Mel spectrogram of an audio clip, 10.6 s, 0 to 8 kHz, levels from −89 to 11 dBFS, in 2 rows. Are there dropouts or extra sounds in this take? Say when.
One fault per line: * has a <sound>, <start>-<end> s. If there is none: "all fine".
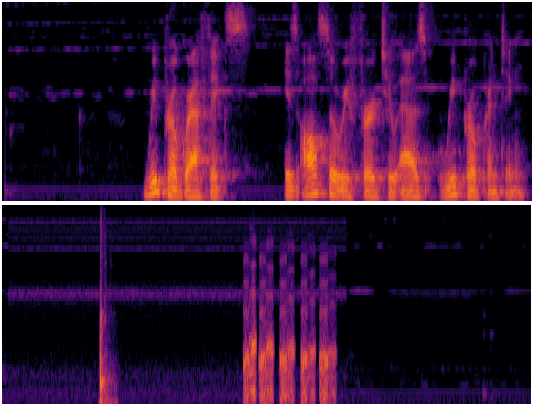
* has a thud, 6.3-6.5 s
* has a laugh, 7.7-8.7 s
